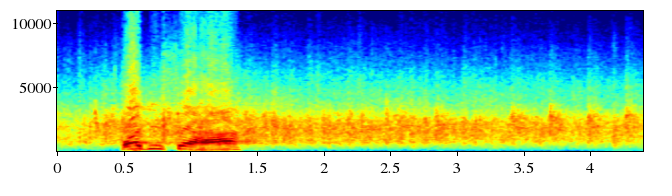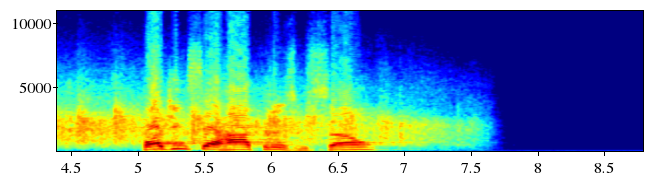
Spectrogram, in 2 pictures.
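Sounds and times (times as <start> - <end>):
audience applause: 0.0 - 7.7
speech: 0.5 - 1.5, 5.0 - 6.9.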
